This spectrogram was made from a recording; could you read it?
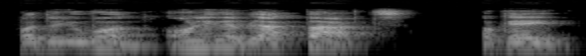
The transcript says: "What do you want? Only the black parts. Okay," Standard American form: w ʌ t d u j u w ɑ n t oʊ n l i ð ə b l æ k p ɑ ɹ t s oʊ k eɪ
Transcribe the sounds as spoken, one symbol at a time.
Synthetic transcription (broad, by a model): w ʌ t d u j u w ɑ n t oʊ n l i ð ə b l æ k p ɑ ɹ t s oʊ k eɪ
